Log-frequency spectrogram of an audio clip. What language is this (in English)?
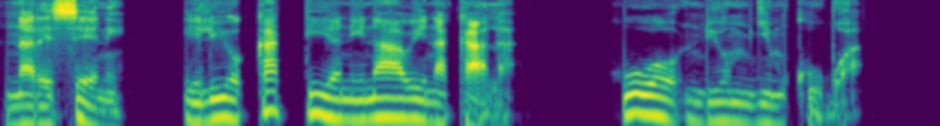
Swahili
